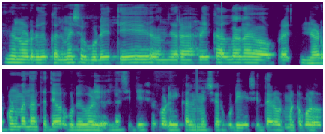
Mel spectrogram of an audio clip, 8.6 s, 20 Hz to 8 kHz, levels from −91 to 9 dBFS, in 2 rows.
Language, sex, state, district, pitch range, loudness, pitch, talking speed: Kannada, male, Karnataka, Bijapur, 130-145 Hz, -16 LUFS, 140 Hz, 125 wpm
